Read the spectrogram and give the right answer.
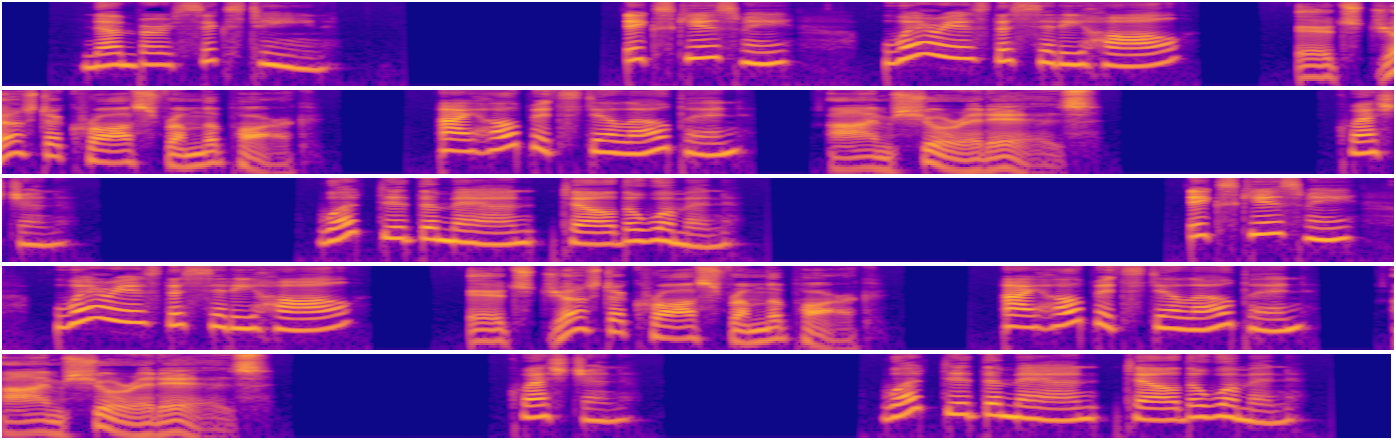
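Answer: The city hall is across from the park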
